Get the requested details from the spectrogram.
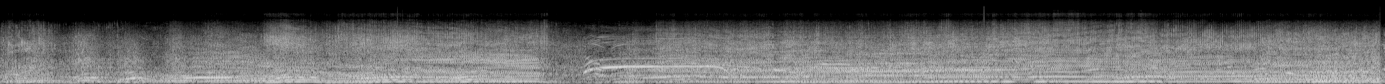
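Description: Off-road vehicle engines roar and rev loudly nearby.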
